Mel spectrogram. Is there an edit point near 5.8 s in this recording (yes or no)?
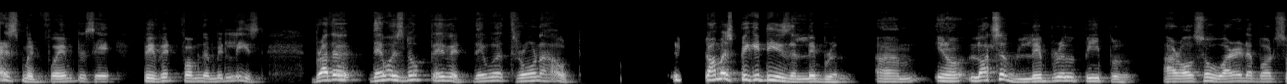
yes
